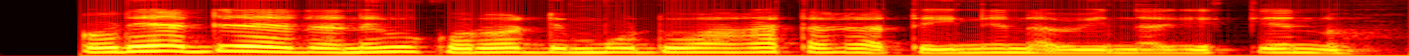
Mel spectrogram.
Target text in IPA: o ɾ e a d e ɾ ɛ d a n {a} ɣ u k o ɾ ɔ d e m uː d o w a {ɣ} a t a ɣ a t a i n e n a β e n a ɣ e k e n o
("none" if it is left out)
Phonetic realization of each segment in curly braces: e, ɣ

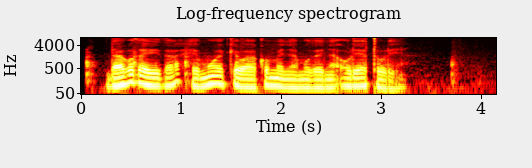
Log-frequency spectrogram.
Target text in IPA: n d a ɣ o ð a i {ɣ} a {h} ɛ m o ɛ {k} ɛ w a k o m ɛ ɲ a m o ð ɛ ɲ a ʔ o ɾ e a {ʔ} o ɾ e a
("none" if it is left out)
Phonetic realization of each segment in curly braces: ð, h, k, t

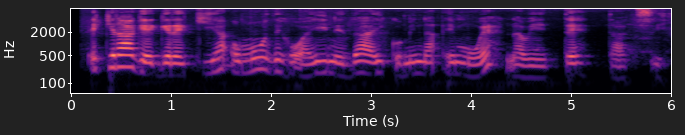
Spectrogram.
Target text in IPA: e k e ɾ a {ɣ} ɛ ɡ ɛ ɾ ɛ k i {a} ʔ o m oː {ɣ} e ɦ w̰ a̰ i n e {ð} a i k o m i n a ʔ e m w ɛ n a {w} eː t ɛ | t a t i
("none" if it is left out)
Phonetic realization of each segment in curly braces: ɣ, a, ð, ð, w

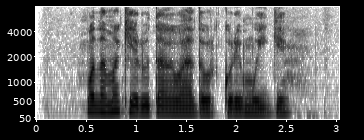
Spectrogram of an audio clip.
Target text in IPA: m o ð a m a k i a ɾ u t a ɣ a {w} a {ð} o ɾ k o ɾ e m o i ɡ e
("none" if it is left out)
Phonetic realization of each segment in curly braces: w, ð

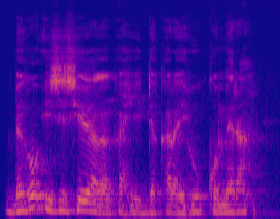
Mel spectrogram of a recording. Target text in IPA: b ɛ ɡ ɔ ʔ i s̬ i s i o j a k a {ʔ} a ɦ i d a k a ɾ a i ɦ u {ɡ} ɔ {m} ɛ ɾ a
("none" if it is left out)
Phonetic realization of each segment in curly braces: k, k, m

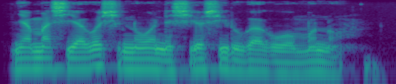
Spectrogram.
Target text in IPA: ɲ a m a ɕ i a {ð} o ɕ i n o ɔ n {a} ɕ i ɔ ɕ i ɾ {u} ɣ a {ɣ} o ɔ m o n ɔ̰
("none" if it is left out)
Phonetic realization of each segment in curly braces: ɣ, e, u, ɣ

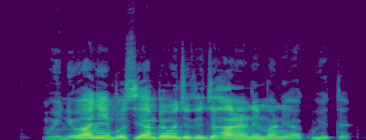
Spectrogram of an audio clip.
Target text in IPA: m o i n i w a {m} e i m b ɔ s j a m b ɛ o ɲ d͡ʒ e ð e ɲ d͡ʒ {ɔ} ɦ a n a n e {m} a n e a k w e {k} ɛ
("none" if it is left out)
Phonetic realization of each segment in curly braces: ɲ, ɔ, m, t

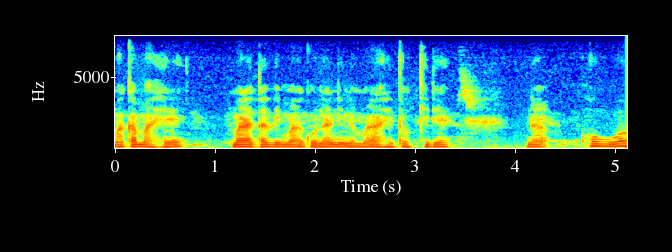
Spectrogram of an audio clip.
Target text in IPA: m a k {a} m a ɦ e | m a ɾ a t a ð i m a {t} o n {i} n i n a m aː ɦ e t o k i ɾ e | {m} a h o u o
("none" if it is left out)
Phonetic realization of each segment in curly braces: a, k, a, n

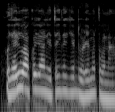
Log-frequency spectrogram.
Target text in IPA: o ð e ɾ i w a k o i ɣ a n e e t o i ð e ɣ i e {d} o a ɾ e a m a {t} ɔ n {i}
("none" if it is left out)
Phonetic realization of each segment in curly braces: d, t, a

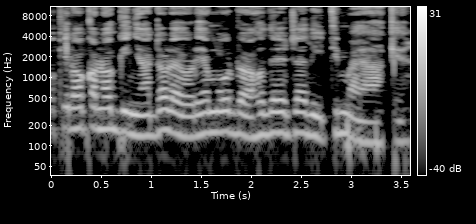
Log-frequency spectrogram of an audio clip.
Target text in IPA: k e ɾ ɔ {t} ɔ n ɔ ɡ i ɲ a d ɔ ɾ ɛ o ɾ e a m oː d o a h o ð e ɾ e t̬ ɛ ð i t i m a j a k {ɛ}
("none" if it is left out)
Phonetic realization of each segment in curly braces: k, ɛ

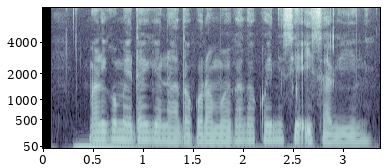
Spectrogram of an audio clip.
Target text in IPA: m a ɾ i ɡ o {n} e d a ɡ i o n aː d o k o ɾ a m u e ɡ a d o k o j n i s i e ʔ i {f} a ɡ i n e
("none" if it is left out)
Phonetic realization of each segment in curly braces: m, s

